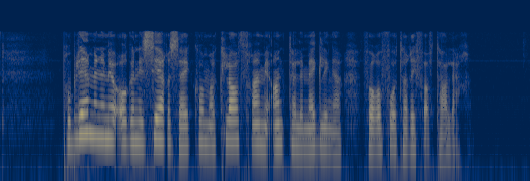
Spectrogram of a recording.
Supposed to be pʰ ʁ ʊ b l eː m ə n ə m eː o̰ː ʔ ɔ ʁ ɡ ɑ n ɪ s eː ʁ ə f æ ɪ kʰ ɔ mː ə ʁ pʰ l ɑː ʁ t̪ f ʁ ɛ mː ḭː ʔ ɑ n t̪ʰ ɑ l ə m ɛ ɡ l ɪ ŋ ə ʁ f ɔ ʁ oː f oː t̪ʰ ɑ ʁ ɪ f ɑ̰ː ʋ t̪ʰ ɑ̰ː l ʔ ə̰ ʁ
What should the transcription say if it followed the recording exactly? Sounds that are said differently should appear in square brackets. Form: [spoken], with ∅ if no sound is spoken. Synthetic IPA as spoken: pʰ ʁ ʊ b l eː m ə n ə m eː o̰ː ʔ ɔ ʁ ɡ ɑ n ɪ s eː ʁ ə [s] æ ɪ kʰ ɔ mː ə ʁ [kʰ] l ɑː ʁ t̪ f ʁ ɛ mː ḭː ʔ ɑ n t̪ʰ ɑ l ə m ɛ ɡ l ɪ ŋ ə ʁ f ɔ ʁ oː f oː t̪ʰ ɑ ʁ ɪ f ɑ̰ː ʋ t̪ʰ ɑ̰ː l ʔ ə̰ ʁ

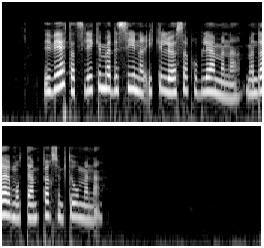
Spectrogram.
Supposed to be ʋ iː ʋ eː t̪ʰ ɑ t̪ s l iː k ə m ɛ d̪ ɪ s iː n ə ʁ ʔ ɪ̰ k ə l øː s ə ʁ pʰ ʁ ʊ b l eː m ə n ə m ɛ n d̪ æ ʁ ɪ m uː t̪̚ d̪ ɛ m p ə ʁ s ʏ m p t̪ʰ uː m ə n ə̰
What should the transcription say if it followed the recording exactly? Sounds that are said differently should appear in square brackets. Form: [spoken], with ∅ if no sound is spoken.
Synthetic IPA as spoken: ʋ iː ʋ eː [t̪] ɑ t̪ s l iː k ə m ɛ d̪ ɪ s iː n ə ʁ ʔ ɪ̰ k ə l øː s ə ʁ pʰ ʁ ʊ b l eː m ə n ə m ɛ n d̪ æ ʁ ɪ m uː t̪̚ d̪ ɛ m p ə ʁ s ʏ m p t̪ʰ uː m ə n ə̰

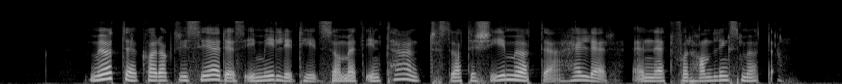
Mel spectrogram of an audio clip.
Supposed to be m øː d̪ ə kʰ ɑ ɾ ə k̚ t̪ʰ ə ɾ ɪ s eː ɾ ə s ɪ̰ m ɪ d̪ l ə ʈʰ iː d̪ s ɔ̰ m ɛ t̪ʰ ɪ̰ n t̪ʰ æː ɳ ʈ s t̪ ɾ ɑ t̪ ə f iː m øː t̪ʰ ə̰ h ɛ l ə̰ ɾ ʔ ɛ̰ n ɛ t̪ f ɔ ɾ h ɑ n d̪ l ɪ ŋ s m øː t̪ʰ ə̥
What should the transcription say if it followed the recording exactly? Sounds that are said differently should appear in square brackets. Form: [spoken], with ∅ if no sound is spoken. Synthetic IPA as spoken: m øː [t̪] ə kʰ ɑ ɾ [ɑ] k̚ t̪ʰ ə ɾ ɪ s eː ɾ ə s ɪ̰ m ɪ d̪ l ə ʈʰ iː d̪ s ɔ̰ m ɛ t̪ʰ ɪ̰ n t̪ʰ æː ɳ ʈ s t̪ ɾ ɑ t̪ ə [ʃ] iː m øː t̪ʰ ə̰ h ɛ l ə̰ ɾ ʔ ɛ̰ n ɛ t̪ f ɔ ɾ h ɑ n d̪ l ɪ ŋ s m øː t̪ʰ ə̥

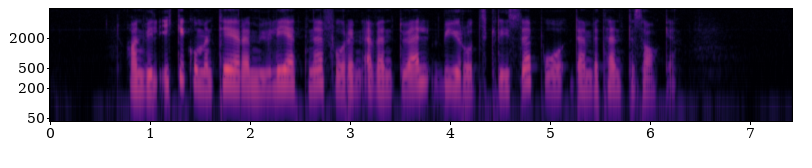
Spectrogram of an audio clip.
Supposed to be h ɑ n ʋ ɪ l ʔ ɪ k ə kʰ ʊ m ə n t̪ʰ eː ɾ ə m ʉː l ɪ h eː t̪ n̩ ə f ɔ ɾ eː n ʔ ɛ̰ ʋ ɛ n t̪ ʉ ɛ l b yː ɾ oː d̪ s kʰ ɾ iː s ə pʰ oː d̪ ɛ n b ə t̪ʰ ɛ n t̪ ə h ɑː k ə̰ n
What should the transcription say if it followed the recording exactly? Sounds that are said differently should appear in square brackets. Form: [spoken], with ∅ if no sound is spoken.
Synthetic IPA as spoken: h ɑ n ʋ ɪ l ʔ ɪ k ə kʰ ʊ m ə n t̪ʰ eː ɾ ə m ʉː l ɪ h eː t̪ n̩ ə f ɔ ɾ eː n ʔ ɛ̰ ʋ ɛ n t̪ ʉ ɛ l b yː ɾ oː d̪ s kʰ ɾ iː s ə pʰ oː d̪ ɛ n b ə t̪ʰ ɛ n t̪ ə [s] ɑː k ə̰ n

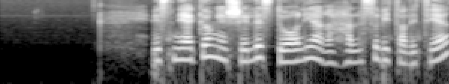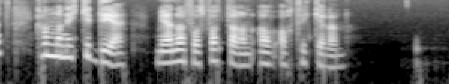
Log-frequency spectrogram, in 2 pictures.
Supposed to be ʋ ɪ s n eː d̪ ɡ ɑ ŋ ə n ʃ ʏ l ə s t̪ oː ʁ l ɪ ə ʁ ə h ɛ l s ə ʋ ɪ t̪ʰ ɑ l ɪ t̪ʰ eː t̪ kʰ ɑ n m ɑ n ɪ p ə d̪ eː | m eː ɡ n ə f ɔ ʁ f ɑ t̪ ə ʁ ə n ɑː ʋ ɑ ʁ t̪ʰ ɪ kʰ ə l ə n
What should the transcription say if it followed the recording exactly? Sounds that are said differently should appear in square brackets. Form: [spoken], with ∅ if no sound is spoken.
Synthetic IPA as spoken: ʋ ɪ s n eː d̪ ɡ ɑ ŋ ə n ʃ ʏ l ə s [d̪] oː ʁ l ɪ ə ʁ ə h ɛ l s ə ʋ ɪ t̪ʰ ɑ l ɪ t̪ʰ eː t̪ kʰ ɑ n m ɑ n ɪ [k] ə d̪ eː | m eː [∅] n ə f ɔ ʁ f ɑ t̪ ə ʁ ə n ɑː ʋ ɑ ʁ t̪ʰ ɪ [k] ə l ə n

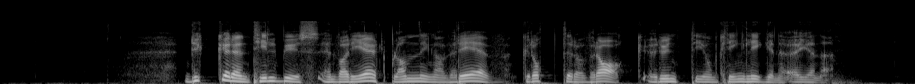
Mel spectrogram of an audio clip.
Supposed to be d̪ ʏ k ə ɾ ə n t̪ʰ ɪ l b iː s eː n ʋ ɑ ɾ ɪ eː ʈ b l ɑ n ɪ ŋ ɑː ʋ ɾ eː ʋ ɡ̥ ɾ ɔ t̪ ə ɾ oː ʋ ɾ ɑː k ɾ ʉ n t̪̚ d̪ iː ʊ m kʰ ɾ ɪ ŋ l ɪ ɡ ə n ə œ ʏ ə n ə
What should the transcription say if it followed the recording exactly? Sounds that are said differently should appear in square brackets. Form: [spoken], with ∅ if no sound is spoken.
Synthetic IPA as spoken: d̪ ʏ k ə ɾ ə n t̪ʰ ɪ l b [yː] s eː n ʋ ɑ ɾ ɪ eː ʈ b l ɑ n ɪ ŋ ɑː ʋ ɾ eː ʋ ɡ̥ ɾ ɔ t̪ ə ɾ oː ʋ ɾ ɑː k ɾ ʉ n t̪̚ d̪ iː ʊ m kʰ ɾ ɪ ŋ l ɪ ɡ ə n ə œ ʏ ə n ə

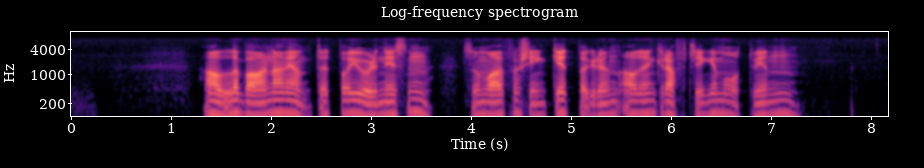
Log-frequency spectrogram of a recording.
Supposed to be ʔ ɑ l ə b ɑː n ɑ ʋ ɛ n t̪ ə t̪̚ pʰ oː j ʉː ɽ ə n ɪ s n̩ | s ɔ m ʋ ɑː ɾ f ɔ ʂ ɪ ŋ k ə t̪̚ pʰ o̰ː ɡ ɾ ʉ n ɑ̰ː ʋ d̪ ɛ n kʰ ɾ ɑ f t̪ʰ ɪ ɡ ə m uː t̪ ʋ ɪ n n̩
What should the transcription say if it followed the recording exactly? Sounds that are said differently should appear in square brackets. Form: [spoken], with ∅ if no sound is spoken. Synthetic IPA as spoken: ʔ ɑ l ə b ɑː [ɳ] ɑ ʋ ɛ n t̪ ə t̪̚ pʰ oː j ʉː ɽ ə n ɪ s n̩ | s ɔ m ʋ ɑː ɾ f ɔ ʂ ɪ ŋ k ə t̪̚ pʰ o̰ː ɡ ɾ ʉ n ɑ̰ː ʋ d̪ ɛ n kʰ ɾ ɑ f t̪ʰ ɪ ɡ ə m uː t̪ ʋ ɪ n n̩

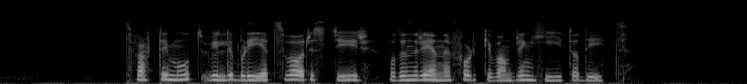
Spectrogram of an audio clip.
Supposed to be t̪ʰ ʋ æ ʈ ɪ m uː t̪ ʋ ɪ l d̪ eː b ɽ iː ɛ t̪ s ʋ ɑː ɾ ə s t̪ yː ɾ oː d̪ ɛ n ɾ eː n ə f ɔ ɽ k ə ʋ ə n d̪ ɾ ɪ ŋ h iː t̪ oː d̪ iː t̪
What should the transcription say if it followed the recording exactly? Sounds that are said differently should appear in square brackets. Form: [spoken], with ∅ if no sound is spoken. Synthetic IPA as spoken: t̪ʰ ʋ æ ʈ ɪ m uː t̪ ʋ ɪ l d̪ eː b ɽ iː ɛ t̪ s ʋ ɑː ɾ ə s t̪ yː ɾ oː d̪ ɛ n ɾ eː n ə f ɔ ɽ k ə ʋ [ɑ] n d̪ ɾ ɪ ŋ h iː t̪ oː d̪ iː t̪

